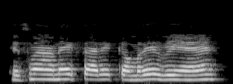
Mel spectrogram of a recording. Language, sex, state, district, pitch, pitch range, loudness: Hindi, male, Bihar, Saran, 230 Hz, 215-235 Hz, -13 LUFS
